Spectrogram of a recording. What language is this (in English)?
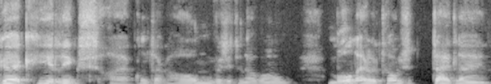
Dutch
